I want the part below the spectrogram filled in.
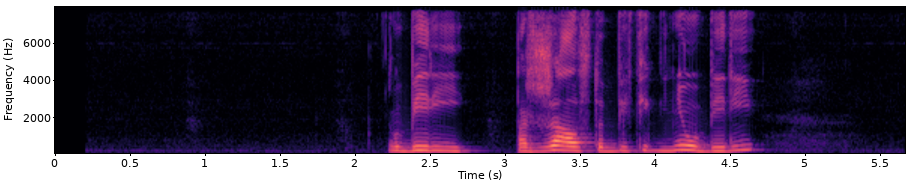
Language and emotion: Russian, angry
